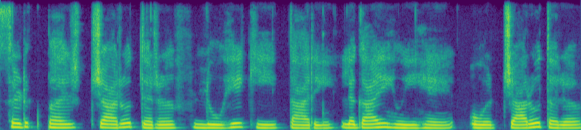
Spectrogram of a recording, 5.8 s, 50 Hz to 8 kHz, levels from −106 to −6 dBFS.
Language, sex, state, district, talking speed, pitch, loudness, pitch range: Hindi, female, Uttar Pradesh, Jyotiba Phule Nagar, 145 wpm, 205 Hz, -14 LUFS, 195-220 Hz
